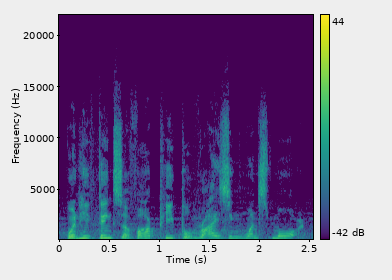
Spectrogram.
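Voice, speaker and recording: An actor voicing a solemn, devoted elven zealot in a video game, speaking in a grave, formal and fervent way. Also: male voice, high voice, lively intonation, moderate pace, a little hiss or hum. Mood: devout. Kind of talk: dramatic video game voice acting. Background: music.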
